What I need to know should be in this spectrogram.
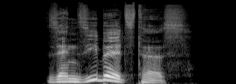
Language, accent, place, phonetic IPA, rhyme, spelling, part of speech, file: German, Germany, Berlin, [zɛnˈziːbl̩stəs], -iːbl̩stəs, sensibelstes, adjective, De-sensibelstes.ogg
- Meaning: strong/mixed nominative/accusative neuter singular superlative degree of sensibel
